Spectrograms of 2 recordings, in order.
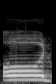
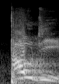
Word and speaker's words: Audi: the first honker name so many people say od when it's actually pronounced audi say it with me audi very easy next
